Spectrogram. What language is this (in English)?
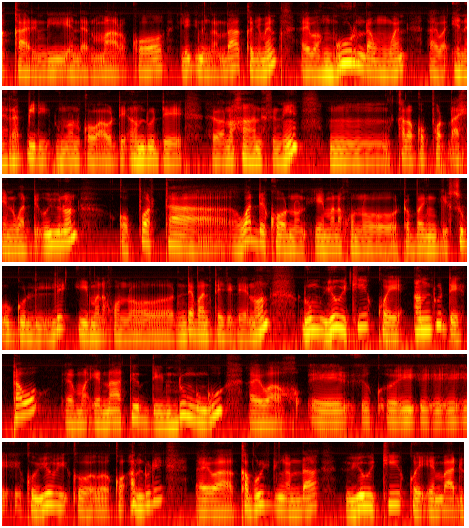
Wolof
